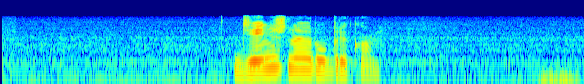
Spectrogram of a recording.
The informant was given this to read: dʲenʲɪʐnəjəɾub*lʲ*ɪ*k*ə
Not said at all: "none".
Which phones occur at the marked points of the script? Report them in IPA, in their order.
ɾʲ, k

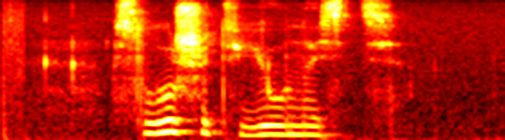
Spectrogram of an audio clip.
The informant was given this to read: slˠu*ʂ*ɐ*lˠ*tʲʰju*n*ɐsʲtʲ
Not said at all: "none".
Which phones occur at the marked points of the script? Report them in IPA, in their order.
ʂ, none, n

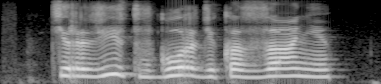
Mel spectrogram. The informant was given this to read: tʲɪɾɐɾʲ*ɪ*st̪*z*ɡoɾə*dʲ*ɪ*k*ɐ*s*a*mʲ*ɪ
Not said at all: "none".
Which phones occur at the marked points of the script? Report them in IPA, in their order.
i, v, dʲ, k, z, nʲ

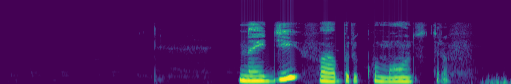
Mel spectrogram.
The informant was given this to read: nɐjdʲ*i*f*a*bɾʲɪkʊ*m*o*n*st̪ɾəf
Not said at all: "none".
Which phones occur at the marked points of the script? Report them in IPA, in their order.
i, a, m, n

